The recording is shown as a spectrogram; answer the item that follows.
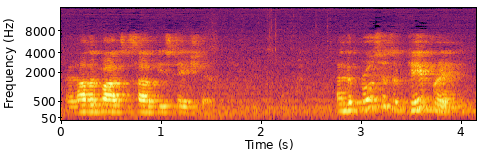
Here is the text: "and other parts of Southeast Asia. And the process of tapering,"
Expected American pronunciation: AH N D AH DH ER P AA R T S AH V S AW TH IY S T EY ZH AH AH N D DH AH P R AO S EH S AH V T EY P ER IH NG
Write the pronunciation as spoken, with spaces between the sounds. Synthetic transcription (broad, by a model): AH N AH DH ER P AA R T S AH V S AW TH IY S T EY SH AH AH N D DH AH P R AO S EH S AH V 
